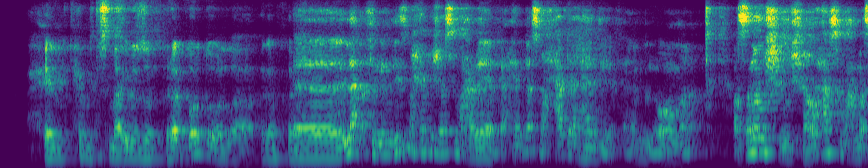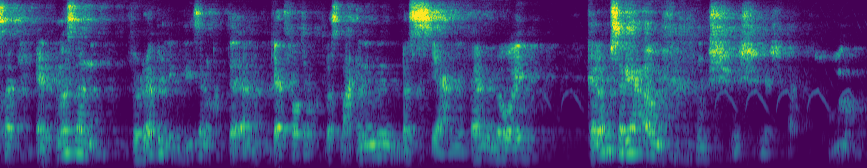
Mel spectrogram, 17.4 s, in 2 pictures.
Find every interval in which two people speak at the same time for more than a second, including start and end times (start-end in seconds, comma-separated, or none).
none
